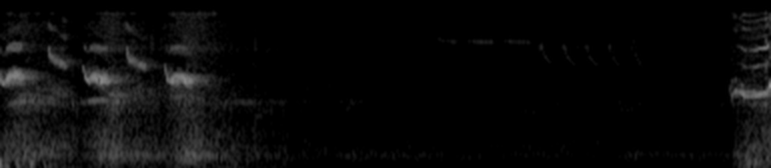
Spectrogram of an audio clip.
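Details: Song thrush perched at the top of a tree, giving three quick repeated chirping phrases at about two-thirds-second intervals, then near silence with faint, distant high chirps trailing off before another loud note begins at the end.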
